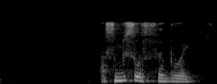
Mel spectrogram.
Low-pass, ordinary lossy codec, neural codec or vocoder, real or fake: 7.2 kHz; none; vocoder, 22.05 kHz, 80 mel bands, HiFi-GAN; fake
